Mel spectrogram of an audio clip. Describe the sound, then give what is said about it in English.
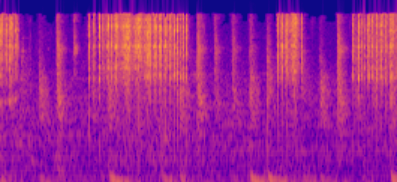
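A socket wrench ratchets in several quick strokes, each a burst of rapid, crisp metallic clicks of the pawl, separated by short pauses and heard alone. “Is it a socket wrench?”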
